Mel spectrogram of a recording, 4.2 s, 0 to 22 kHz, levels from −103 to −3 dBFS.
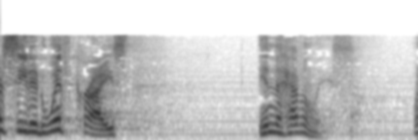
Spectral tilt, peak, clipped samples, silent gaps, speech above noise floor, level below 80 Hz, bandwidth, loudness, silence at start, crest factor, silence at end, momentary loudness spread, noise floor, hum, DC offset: -2.5 dB/octave; -10 dBFS; under 0.1%; none; 40 dB; -80 dBFS; 8.2 kHz; -27 LUFS; 0 s; 20 dB; 0 s; 22 LU; -68 dBFS; none; under 0.1%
